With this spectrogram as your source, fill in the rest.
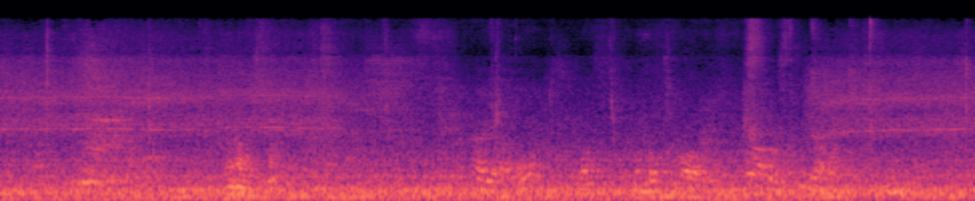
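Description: A man talks casually, close by.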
